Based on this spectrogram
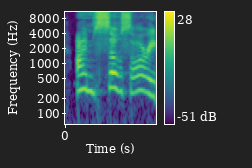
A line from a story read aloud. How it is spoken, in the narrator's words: cried Mike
